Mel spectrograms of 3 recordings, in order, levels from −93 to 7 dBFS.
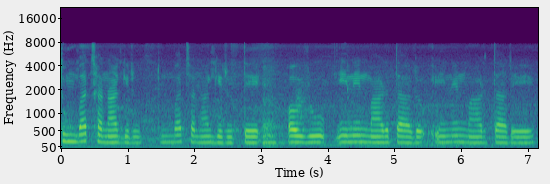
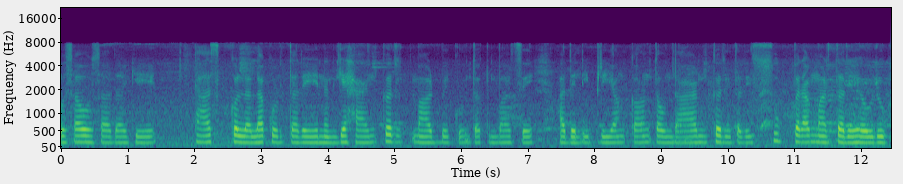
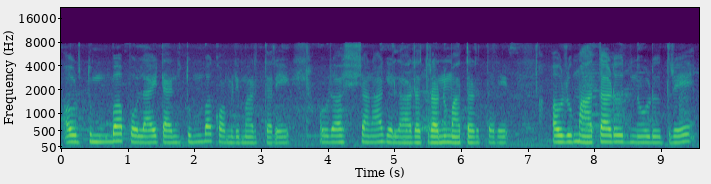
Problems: background sounds at intervals, background conversations at intervals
